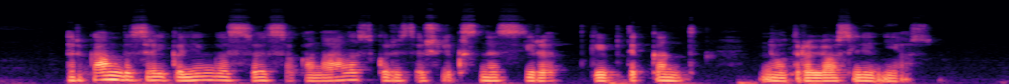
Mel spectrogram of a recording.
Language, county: Lithuanian, Kaunas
